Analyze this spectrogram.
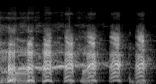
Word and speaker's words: Bexar: Bayer. Silent X.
